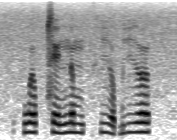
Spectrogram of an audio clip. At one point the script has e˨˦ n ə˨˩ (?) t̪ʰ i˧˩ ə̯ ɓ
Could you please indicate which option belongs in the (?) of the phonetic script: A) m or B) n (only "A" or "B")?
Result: A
